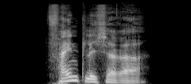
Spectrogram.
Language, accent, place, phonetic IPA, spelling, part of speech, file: German, Germany, Berlin, [ˈfaɪ̯ntlɪçəʁɐ], feindlicherer, adjective, De-feindlicherer.ogg
- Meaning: inflection of feindlich: 1. strong/mixed nominative masculine singular comparative degree 2. strong genitive/dative feminine singular comparative degree 3. strong genitive plural comparative degree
